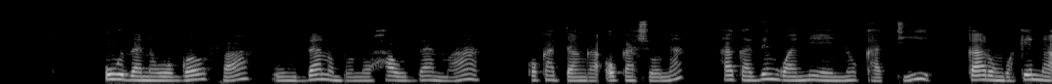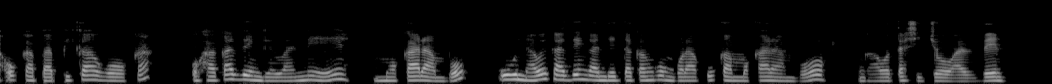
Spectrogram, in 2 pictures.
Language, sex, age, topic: Oshiwambo, female, 25-35, finance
